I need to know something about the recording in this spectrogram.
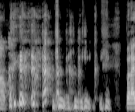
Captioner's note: laughing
